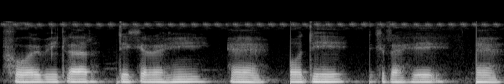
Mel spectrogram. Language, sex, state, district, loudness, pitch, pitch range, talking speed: Hindi, male, Uttar Pradesh, Jalaun, -16 LUFS, 115 Hz, 110-120 Hz, 95 wpm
